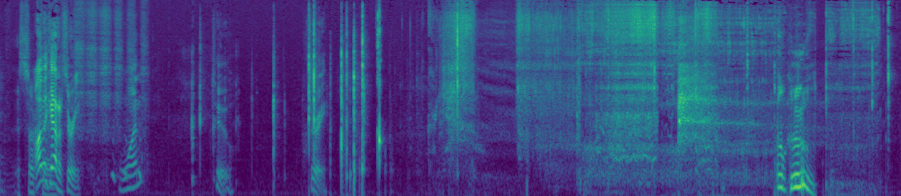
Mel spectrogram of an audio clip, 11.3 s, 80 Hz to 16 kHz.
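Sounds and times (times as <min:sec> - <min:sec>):
speech: 0:00.2 - 0:01.9, 0:02.7 - 0:03.0, 0:03.9 - 0:04.2, 0:09.7 - 0:10.5
people slurping and gulping soda: 0:05.2 - 0:11.2
voiced exhale or murmur: 0:05.4 - 0:11.2.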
